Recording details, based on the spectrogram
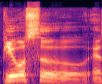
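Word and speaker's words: βιός: 바이오 아아 이게 이제 비오스의 온 거과 고대 그리스어에서 온 건데요 그 되게 재밌어요 예 비오스 이렇게 발음하면 활이라는 뜻이 되고요 비오스 하면은 생명이 돼요 똑같은 단데 어 강세 어디에 두냐에 따라서 그래서 헤라클레이토스는 철학자가 이런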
